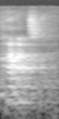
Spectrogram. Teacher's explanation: we hold onto the vocal fold vibration a bit longer, so we get some aspiration in pat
